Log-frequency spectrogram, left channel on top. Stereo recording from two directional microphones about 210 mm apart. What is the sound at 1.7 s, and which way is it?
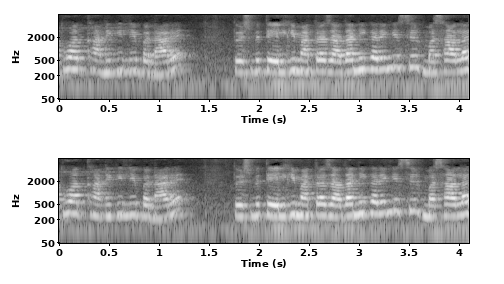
A woman's voice, 10° right (ahead or behind).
